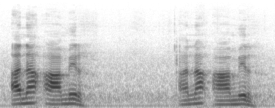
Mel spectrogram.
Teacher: اگر یہ ضمیر کسی دوسرے لفظ کے ساتھ ملا کر، یعنی اس کے بعد ایک لفظ اور بولا جائے، یعنی دو لفظوں کو اکٹھا بولا جائے، تو یہ جو انا ہے، اس انا کے اینڈ پہ جو الف نظر آ رہا ہے اس کو نہیں بولا جاتا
